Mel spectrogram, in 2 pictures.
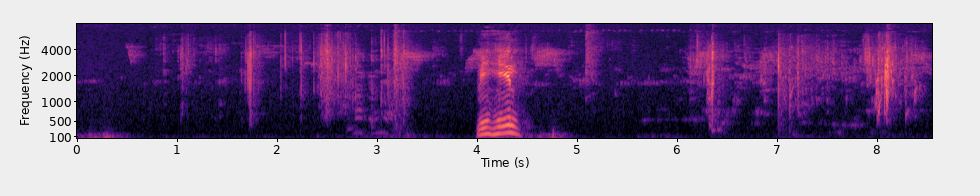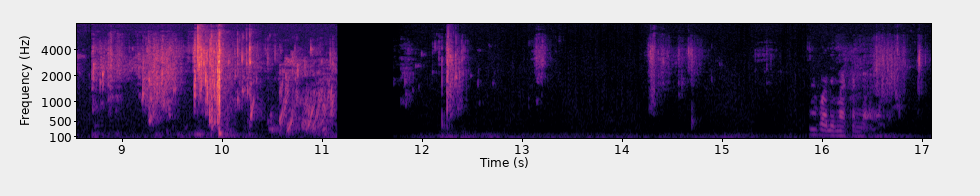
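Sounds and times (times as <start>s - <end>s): faint water drips: 6.1s - 11.0s
feet splashing in stream water: 6.1s - 11.2s, 11.8s - 13.3s, 16.4s - 17.0s.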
